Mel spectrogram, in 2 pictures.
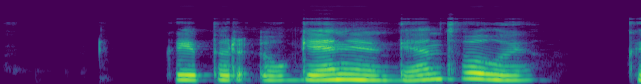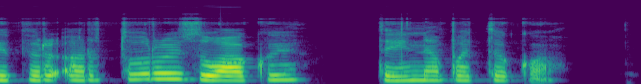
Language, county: Lithuanian, Kaunas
